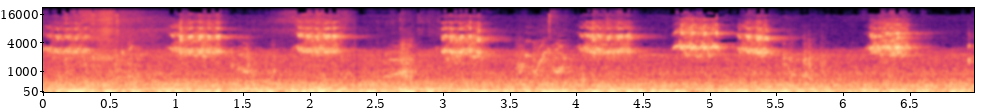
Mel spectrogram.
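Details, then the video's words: Pet budgerigars making happy sounds: repeated buzzy chirps roughly every second, fairly soft against a strong low rumbling background noise. "Budgie sounds to make your budgies happy"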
